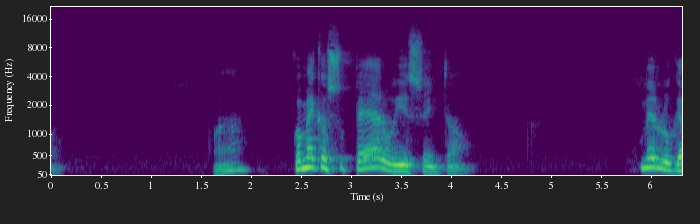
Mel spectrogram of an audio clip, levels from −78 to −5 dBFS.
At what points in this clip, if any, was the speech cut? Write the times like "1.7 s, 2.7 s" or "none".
none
